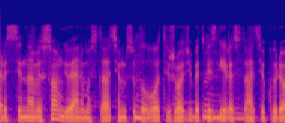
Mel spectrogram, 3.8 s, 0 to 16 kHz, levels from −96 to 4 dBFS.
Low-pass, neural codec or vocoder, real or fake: 7.2 kHz; none; real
